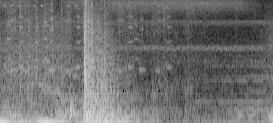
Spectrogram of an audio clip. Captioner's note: door slams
